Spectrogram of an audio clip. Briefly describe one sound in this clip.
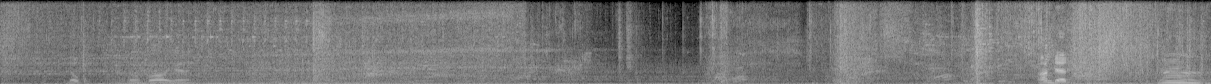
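A creature snarls and shrieks up close.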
